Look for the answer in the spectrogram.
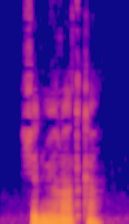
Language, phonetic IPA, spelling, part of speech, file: Polish, [ˌɕɛdmʲjɔˈlatka], siedmiolatka, noun, LL-Q809 (pol)-siedmiolatka.wav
